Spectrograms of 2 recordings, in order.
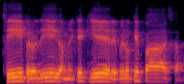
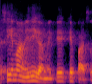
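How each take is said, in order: First: Slow, mildly irritated, annoyed tone; bad-tempered reply. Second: Loving son answering his mother kindly; sweet to mom. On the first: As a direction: answer mom grudgingly, fed up. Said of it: "cuando estamos de mal día o mal genio". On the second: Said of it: "O que le diga". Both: Shown as a demonstration.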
